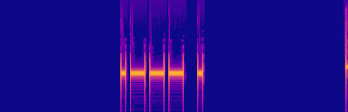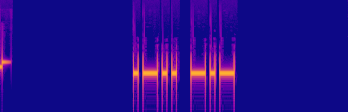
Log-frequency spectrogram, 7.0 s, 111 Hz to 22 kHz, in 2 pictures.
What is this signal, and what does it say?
Morse code, heard as a keyed tone, about 25 wpm, 700 Hz. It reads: JE LK
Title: Top Two Letter Combinations in Words 25wpm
